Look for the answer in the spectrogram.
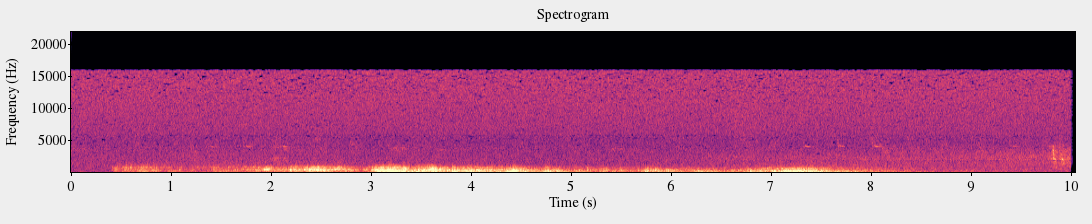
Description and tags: One of the thunderclaps during a thunderstorm that passed Amsterdam in the morning of the 10Th of July 2007. Recorded with an Edirol-cs15 mic. on my balcony plugged into an Edirol R09.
